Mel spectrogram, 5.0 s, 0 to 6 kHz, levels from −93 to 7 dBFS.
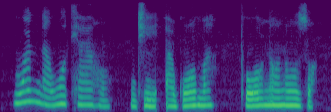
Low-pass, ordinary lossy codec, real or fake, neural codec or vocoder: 5.4 kHz; none; fake; codec, 16 kHz in and 24 kHz out, 1.1 kbps, FireRedTTS-2 codec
